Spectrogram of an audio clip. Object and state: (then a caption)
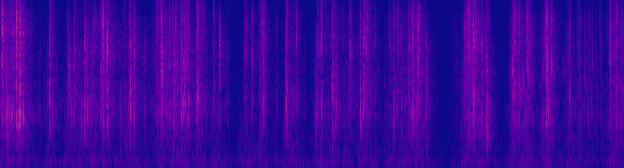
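Plastic bag crinkling. A clear plastic bag rolled into a tube is squeezed and twisted in both hands, giving a dense run of bright, crackling crinkles in quick uneven bursts. There is a brief pause just past the three-second mark before the crinkling starts again, and the sound has almost no low end.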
